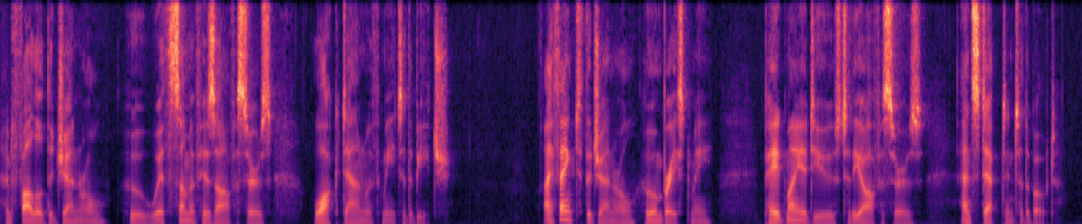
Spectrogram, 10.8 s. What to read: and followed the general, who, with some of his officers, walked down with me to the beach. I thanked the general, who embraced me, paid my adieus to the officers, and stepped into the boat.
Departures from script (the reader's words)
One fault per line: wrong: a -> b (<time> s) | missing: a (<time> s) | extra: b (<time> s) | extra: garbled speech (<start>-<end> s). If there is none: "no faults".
no faults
